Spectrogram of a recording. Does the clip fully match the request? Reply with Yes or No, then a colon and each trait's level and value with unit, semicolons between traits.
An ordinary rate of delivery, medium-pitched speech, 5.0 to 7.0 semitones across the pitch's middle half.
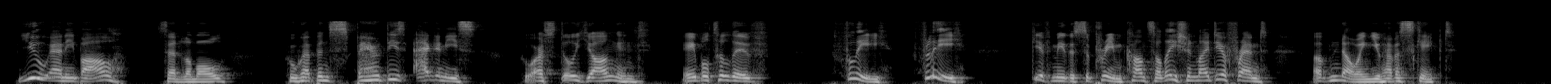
No: slow, 130 wpm; medium, 160 Hz; average, 5.3 semitones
